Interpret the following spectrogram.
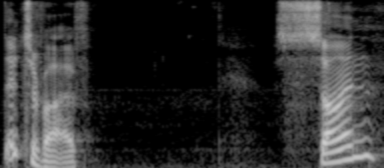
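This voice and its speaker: A man's voice: high voice, huge pitch swings, very slow, a bit bright, no room sound, clean studio sound. A young man in a casual comedy vlog, ranting animatedly with lots of swearing and laughter. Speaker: video creator.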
